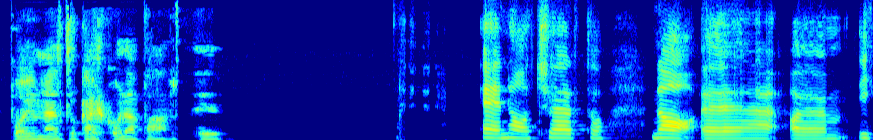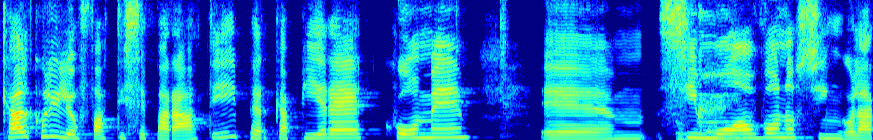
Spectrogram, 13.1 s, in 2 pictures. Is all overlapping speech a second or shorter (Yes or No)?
Yes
